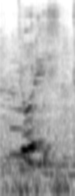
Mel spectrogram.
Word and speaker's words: জ্যৈষ্ঠ: জ্যৈষ্ঠ আগে কি উচ্চারণ করছিলি? জৈঠ মাস। জৈঠ জ্যৈষ্ঠ মাস 32 দিন 17ই মে 17ই জুন।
